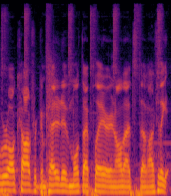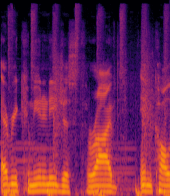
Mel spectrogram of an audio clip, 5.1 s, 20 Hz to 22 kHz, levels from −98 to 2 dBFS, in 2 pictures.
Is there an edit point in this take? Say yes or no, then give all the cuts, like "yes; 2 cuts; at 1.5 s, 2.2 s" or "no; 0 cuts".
no; 0 cuts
